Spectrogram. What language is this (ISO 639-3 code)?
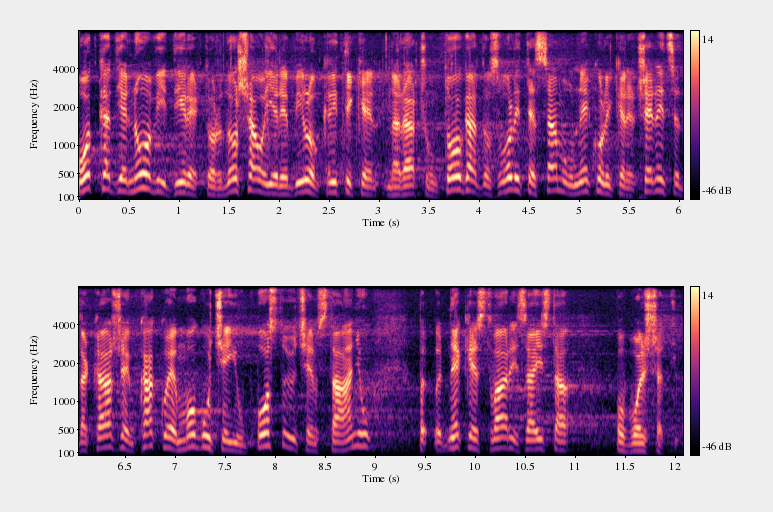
srp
